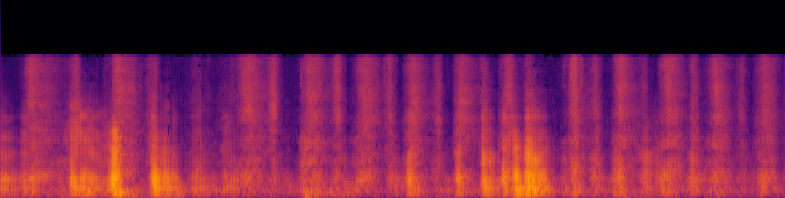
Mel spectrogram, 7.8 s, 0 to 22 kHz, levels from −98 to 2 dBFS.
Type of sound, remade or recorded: remade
